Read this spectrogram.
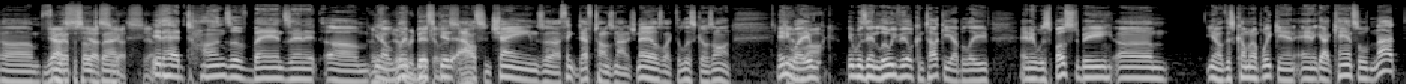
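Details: Adult male speaker; normal speech.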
